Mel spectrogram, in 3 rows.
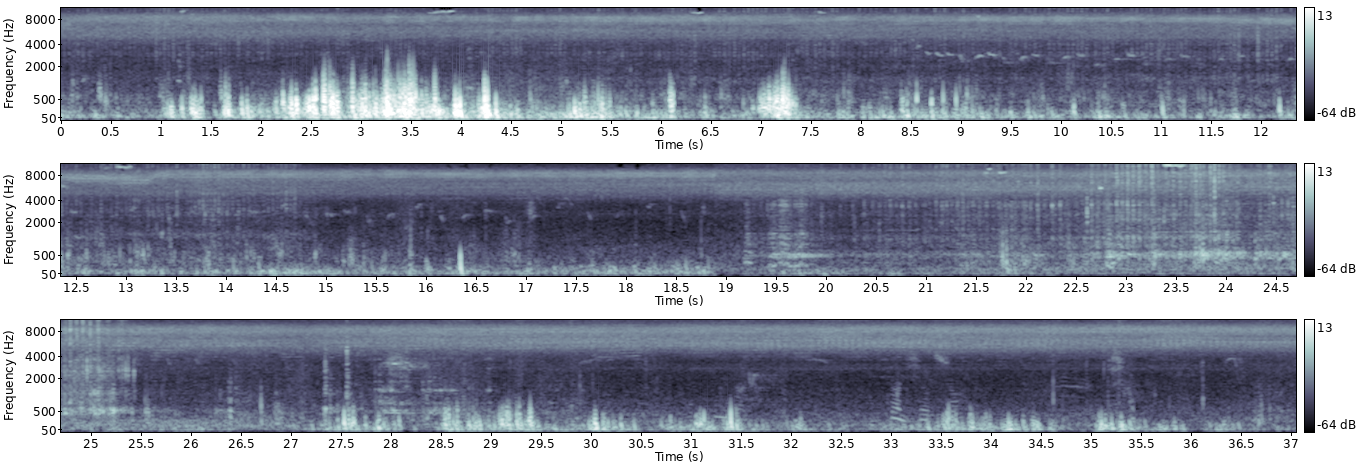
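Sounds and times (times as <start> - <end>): seeder wheels clicking: 0.0 - 15.2, 19.0 - 29.2
steady high hiss: 0.0 - 37.0.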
